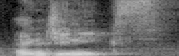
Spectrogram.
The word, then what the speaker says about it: Nginx: Il web server che hai nominato, NIGX, si pronuncia Nginx? – Nginx. – O bene. È Nginx in inglese.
